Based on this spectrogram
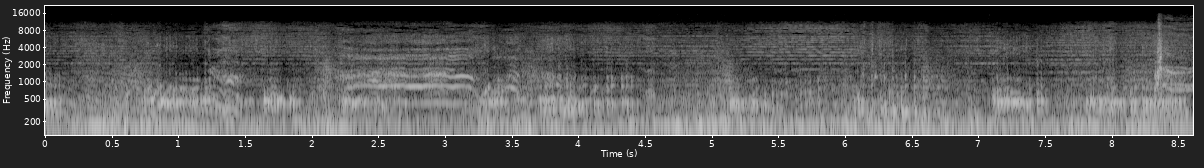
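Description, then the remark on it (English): Deep, rumbling roars and snarls from a lion being kicked in the face by a man in a film, sustained and loud across the whole stretch, with harsh growling bursts as it fights. “He's really kicking that lion in the face.”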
